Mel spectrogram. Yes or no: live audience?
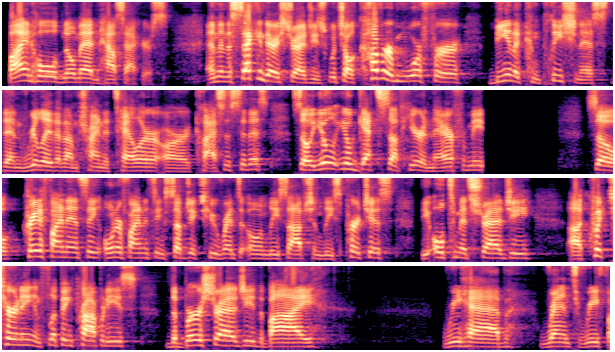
yes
